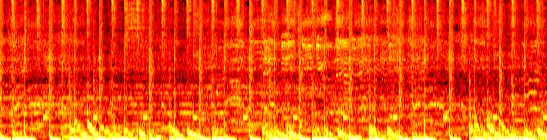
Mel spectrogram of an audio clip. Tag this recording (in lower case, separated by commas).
disco, music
